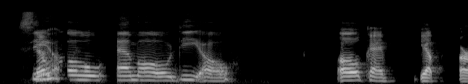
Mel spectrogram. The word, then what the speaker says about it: Comodo: Comodo.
